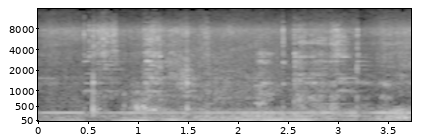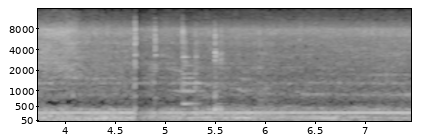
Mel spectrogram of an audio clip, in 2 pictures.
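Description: Chicken pieces frying in oil and masala in a steel pot, sizzling steadily while a metal spatula stirs and scrapes them, with scattered clicks of the spatula against the pot. This is the bhuna stage, the meat being fried well to cook through. The clicks thin out after about five and a half seconds, leaving the sizzle.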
